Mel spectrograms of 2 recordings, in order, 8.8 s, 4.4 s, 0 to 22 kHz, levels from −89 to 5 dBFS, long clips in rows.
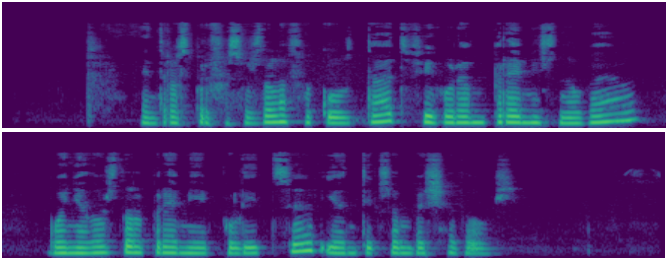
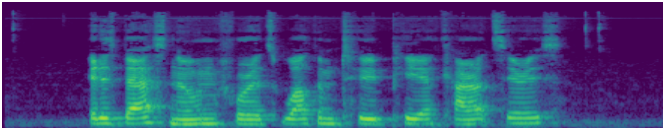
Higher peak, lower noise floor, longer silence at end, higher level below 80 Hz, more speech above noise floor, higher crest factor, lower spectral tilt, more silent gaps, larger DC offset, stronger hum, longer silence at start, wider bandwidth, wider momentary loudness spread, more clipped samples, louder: second, -10 dBFS vs -2 dBFS; first, -69 dBFS vs -55 dBFS; first, 1 s vs 0.7 s; second, -76 dBFS vs -56 dBFS; first, 42 dB vs 37 dB; about the same, 18 dB vs 18 dB; about the same, -6.5 dB/octave vs -5.5 dB/octave; neither; neither; neither; about the same, 0.6 s vs 0.6 s; second, 11.5 kHz vs 16 kHz; about the same, 9 LU vs 7 LU; neither; second, -28 LUFS vs -18 LUFS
